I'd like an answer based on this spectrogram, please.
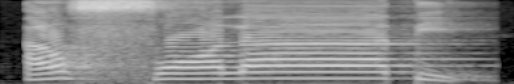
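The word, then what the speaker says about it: الصلاة: As-salati. As-salati. Jadi huruf waw tidak dibaca, diabaikan saja. Dia punya fungsi di dalam penulisan, tapi dalam bacaan dia tidak dibaca.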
